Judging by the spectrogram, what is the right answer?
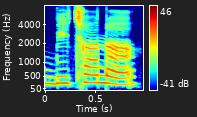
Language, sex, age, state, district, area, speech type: Bengali, female, 45-60, West Bengal, North 24 Parganas, rural, read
